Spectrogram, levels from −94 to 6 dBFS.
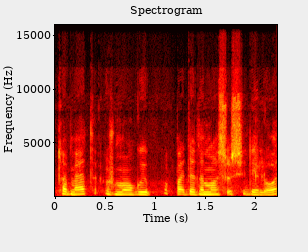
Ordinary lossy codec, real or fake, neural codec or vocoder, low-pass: Opus, 16 kbps; real; none; 14.4 kHz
